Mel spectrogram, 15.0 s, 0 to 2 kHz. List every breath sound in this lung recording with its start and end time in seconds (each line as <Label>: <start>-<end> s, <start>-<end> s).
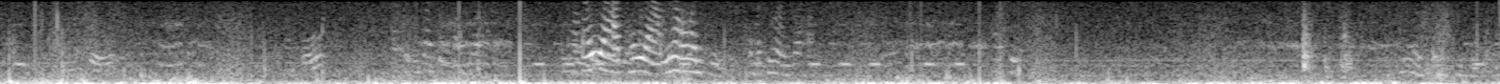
Stridor: 1.46-2.53 s, 3.83-5.14 s, 8.85-10.30 s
